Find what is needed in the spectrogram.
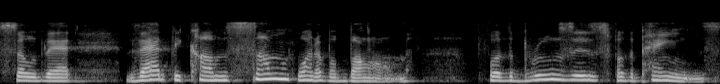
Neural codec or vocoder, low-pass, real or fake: vocoder, 22.05 kHz, 80 mel bands, HiFi-GAN; 7.2 kHz; fake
